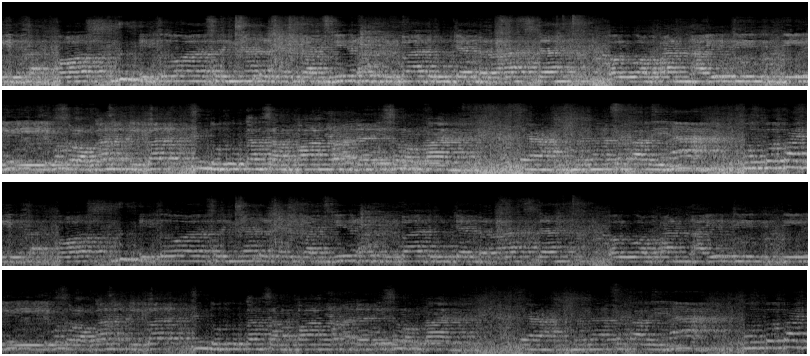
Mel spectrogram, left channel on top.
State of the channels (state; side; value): quieter; right; 8.1 dB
